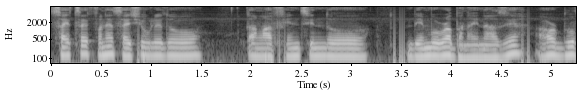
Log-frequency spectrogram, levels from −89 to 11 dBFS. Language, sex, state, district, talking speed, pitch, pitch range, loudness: Nagamese, male, Nagaland, Kohima, 185 wpm, 120 Hz, 115-130 Hz, -16 LUFS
